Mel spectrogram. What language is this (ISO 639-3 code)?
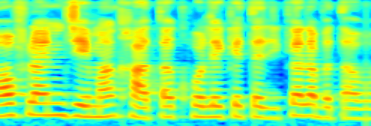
hne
